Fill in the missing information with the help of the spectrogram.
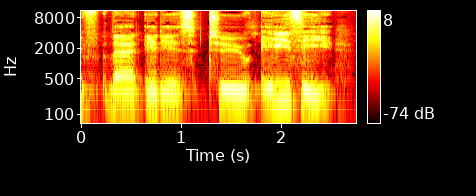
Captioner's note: speaking French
